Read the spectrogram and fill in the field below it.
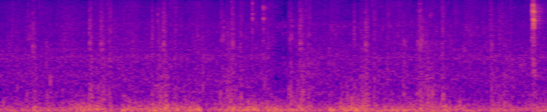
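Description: Horse hooves clip-clop at a steady riding pace in Metal Gear Solid V, a rhythmic run of close, fairly loud thuds and clacks that carries on without pause, with a sharp click near the end.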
